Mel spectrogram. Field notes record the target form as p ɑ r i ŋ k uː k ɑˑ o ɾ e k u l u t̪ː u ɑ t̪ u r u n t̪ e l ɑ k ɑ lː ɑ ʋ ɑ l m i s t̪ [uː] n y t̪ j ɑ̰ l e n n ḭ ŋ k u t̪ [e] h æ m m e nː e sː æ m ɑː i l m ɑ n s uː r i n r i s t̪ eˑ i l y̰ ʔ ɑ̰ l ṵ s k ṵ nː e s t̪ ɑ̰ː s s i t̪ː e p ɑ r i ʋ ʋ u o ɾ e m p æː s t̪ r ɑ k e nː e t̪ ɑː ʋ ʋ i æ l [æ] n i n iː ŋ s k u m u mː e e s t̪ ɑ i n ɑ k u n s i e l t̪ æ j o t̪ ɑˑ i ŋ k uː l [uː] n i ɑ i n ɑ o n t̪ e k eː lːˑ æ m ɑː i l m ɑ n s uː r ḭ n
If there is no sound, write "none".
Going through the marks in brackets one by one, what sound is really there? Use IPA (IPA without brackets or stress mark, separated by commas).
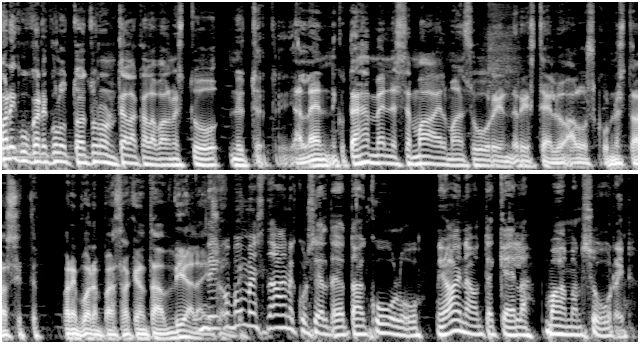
uː, æ, æ, uː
